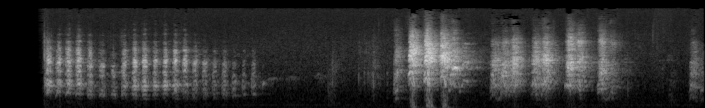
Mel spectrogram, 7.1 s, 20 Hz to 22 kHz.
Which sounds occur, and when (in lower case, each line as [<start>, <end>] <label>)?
[0.43, 3.01] animal
[0.43, 7.05] background noise
[3.15, 3.47] animal
[3.57, 4.78] animal
[4.90, 5.26] animal
[5.35, 5.57] animal
[5.69, 5.87] animal
[6.00, 6.36] animal
[6.62, 7.05] animal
